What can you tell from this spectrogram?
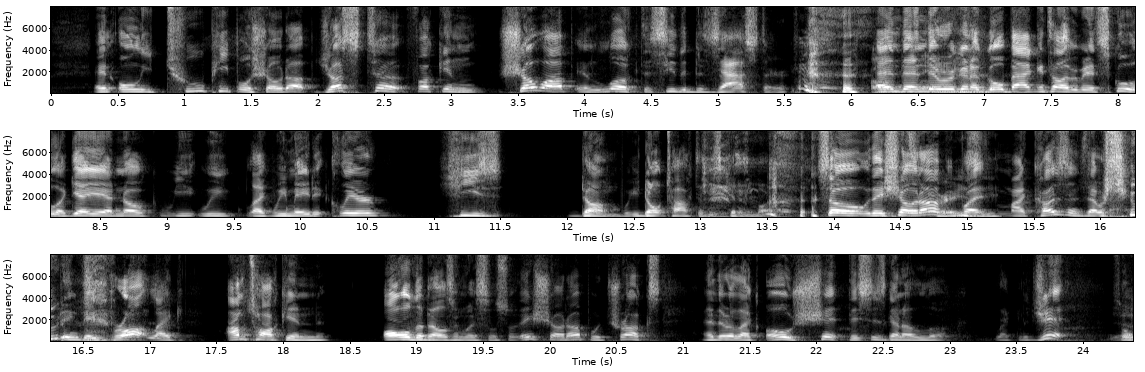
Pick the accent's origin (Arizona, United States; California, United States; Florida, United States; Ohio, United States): Arizona, United States; also born or lived in Chicago; I was born in Chicago, but raised in Arizona.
